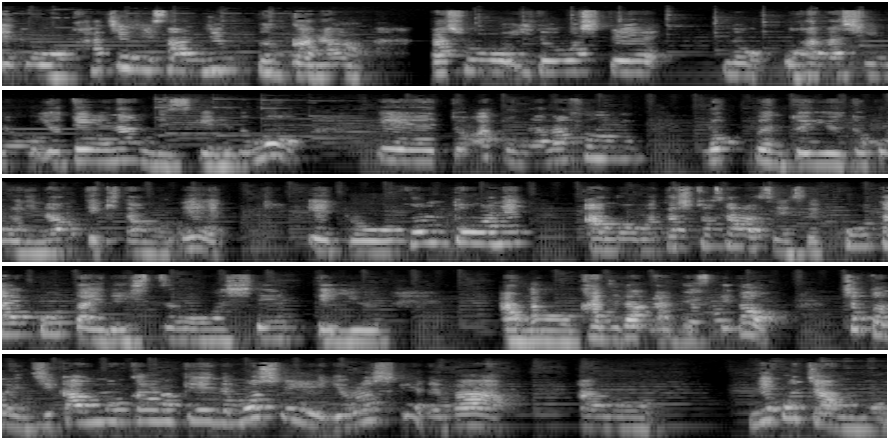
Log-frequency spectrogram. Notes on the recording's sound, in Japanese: 音質注意。インスタコラボライブにて。音声が途切れがちだったり、 くぐもったり、 どちらかの音声が大きかったり小さかったりしています。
